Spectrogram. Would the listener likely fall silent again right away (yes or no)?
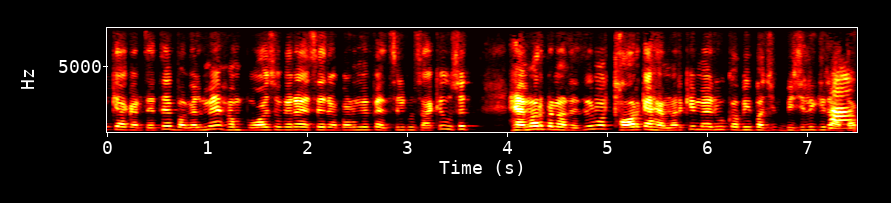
no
